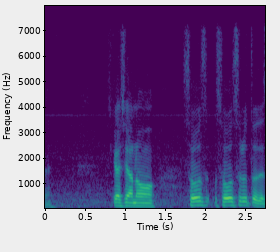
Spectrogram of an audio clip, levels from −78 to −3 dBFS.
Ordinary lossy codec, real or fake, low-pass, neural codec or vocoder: none; real; 7.2 kHz; none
